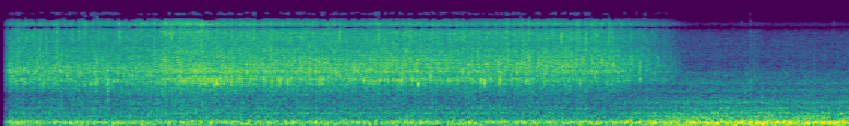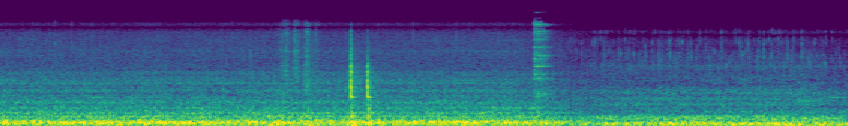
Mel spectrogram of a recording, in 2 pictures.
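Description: Food sizzling as it fries in hot oil, a loud steady sizzle that cuts off abruptly about seven seconds in. A low steady hum runs underneath throughout, with a few sharp clicks in the second half.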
